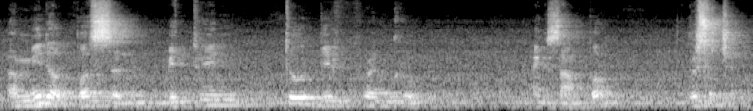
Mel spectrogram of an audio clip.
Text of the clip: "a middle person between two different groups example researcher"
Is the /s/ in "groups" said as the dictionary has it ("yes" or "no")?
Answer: no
